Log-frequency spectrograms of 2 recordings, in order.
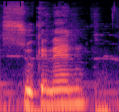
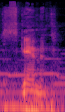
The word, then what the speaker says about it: tsukemen: It's spelled Tsukemen, and it looks like it's sukemen. I used to call it that, but it's pronounced skemen.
